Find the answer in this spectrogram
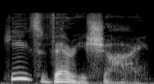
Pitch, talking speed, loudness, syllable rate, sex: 130 Hz, 115 wpm, -17 LUFS, 2.8 syllables/s, male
